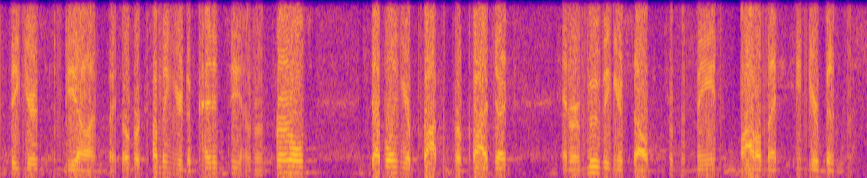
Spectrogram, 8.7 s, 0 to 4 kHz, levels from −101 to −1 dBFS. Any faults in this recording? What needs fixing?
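A mu-law and A-law mix-up runs through the whole clip: speech encoded with G.711 mu-law is decoded as A-law. The two logarithmic curves map the same 8-bit codes to different levels, so the speech turns harsh and distorted, and near-silent samples are lifted, filling pauses with noise.

To prevent it, carry the companding law with the stream or set it identically at both ends, so the decoder always uses the same law as the encoder.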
